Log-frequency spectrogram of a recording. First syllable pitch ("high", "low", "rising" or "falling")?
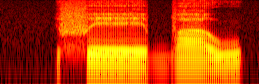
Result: low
